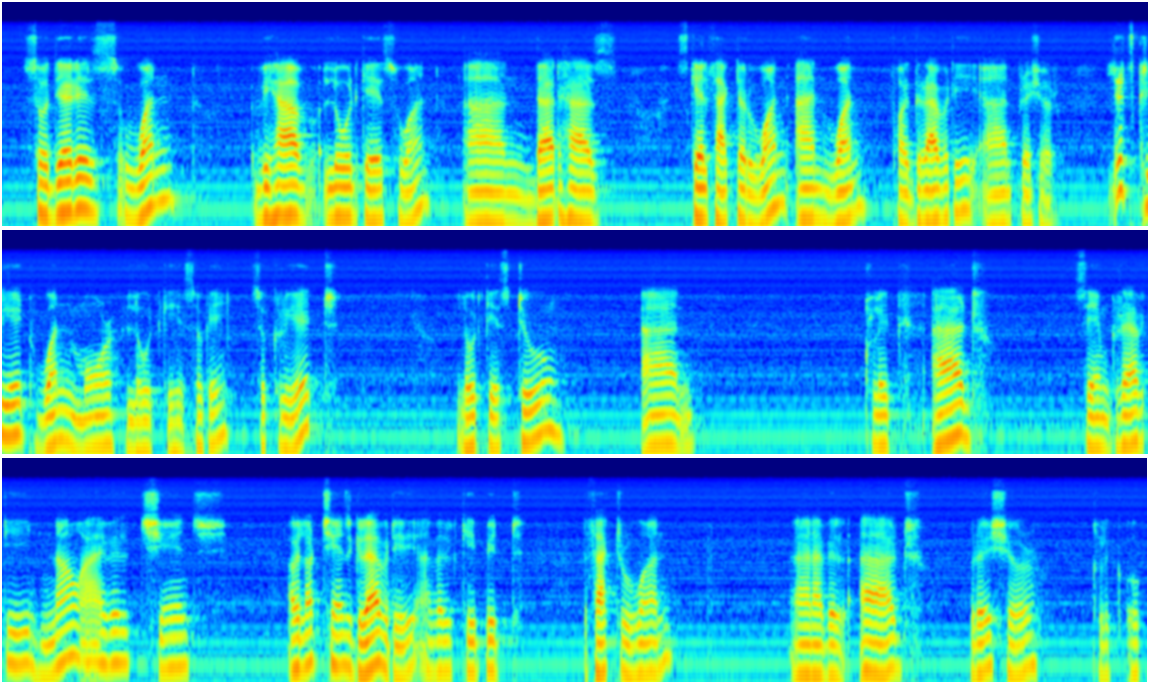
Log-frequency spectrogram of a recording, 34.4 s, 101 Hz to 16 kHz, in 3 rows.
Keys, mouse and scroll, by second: 16.0 click, 18.6 click, 22.9 click, 32.3 click.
